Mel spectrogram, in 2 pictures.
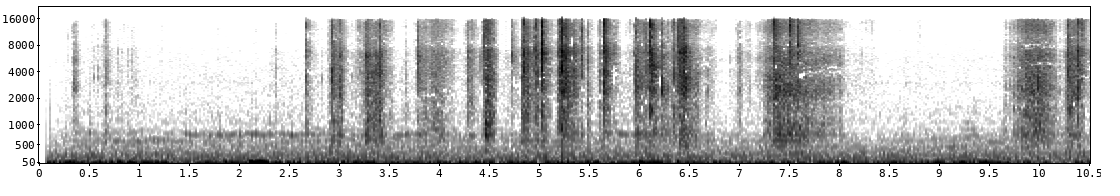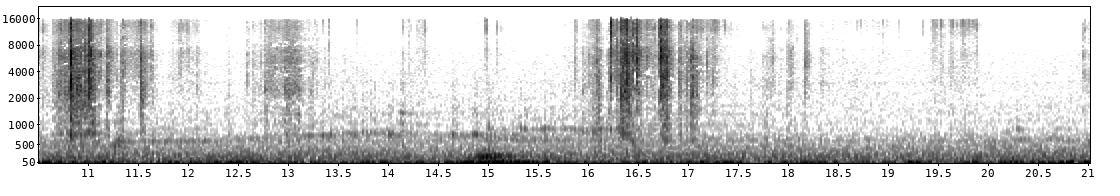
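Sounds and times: plastic bag crinkling: 2.6 - 8.1, 9.7 - 13.4, 15.9 - 18.4.

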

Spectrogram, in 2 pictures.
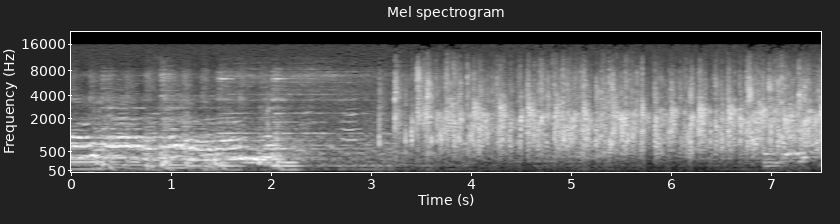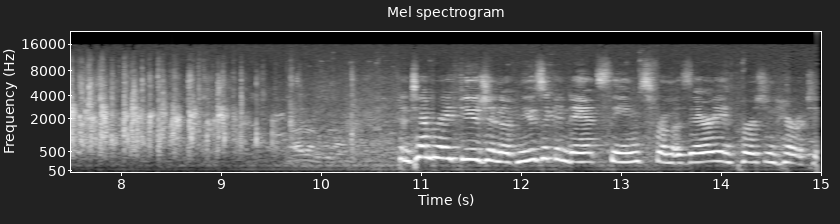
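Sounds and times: audience applauding: 3.1 - 10.4.

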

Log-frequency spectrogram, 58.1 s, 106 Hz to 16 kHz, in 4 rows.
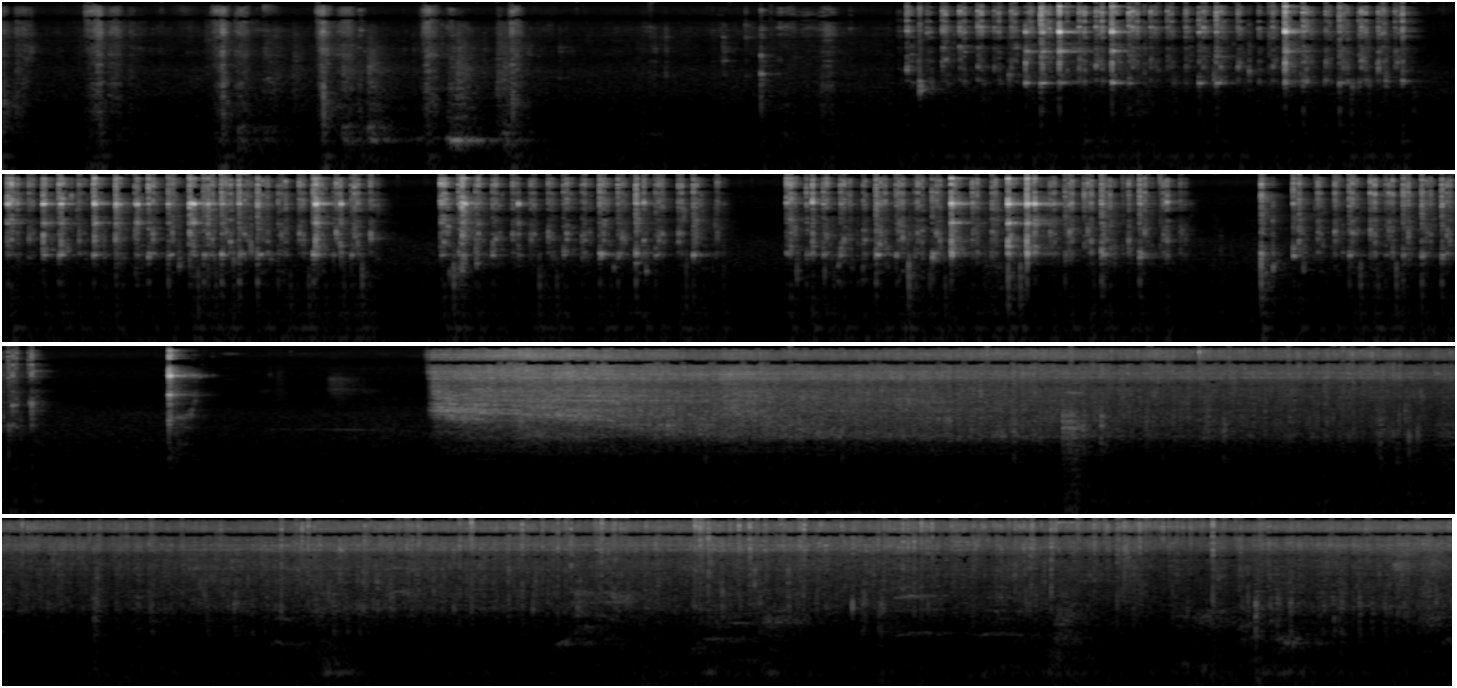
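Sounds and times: fork clinking against bowl: 9.0 - 21.8, 22.4 - 26.4.

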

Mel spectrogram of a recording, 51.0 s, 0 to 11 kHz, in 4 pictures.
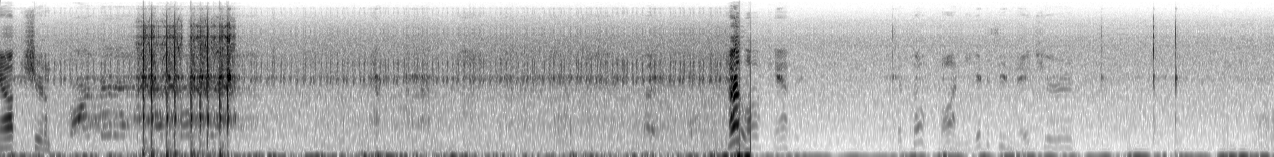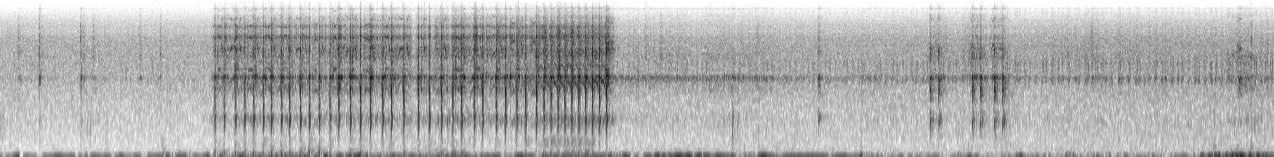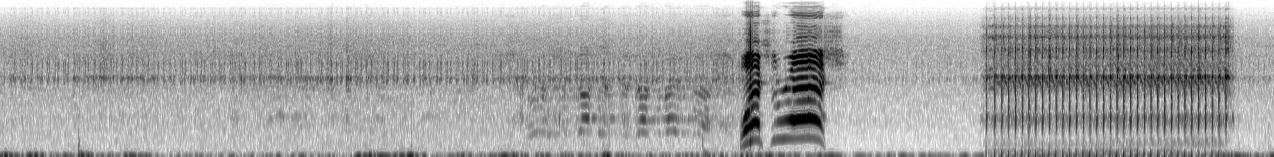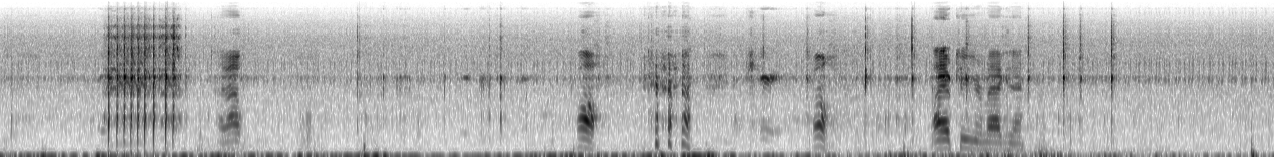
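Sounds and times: gearbox whining: 0.0 - 7.4, 13.5 - 33.3, 35.0 - 44.8
airsoft gun firing full auto: 1.4 - 2.5, 14.8 - 19.0, 35.3 - 37.9, 39.2 - 40.1.

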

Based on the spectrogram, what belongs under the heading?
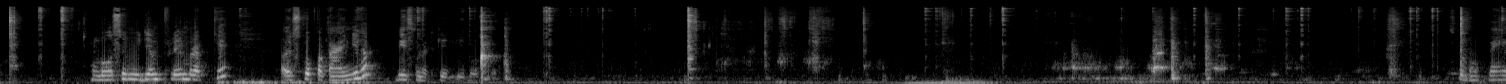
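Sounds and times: low rumble: 2.2 - 4.0
metal spoon scraping a steel pan: 6.9 - 15.0.

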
